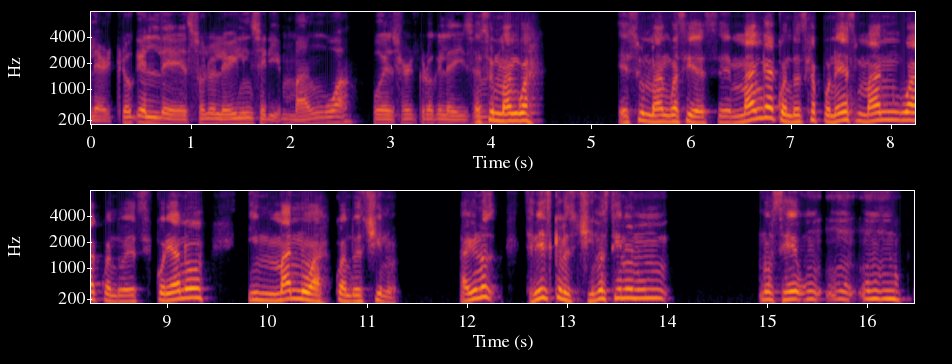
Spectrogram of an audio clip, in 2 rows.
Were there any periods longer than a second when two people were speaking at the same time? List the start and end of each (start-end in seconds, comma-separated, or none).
none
